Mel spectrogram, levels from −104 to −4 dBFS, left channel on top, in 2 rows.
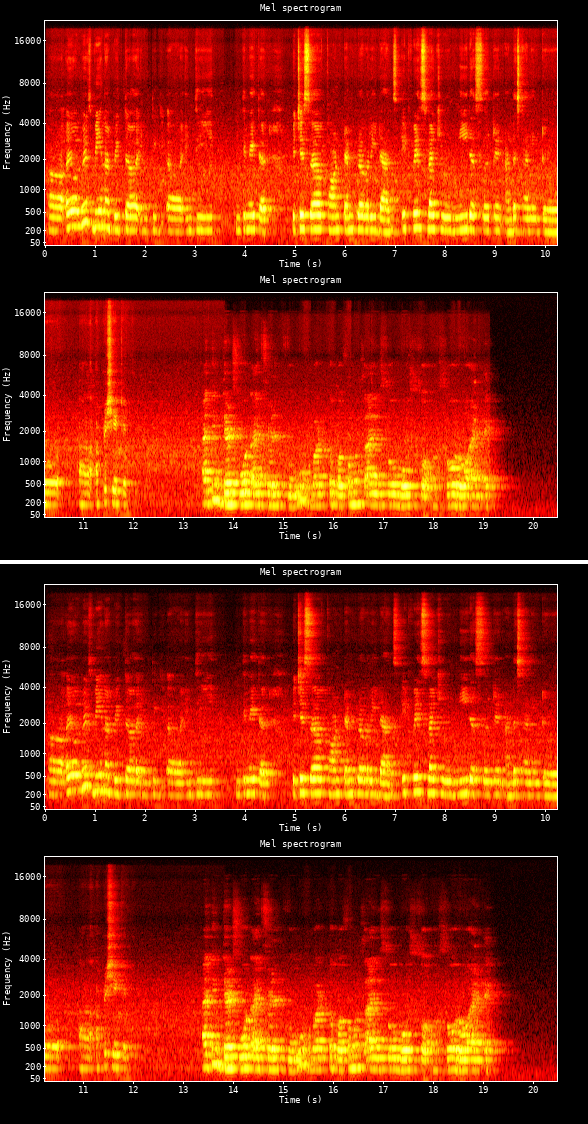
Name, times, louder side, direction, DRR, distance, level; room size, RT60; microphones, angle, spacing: voice 1, 0.1-3.4 3.8-4.5 5.1-10.5 10.9-11.9, left 5 dB, 40° left, 11 dB, 0.3 m, -24 dB
voice 2, 13.4-19.2, equal, 15° left, -6 dB, 1.5 m, -24 dB
9.4 x 4.3 x 3.0 m, 0.85 s
head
